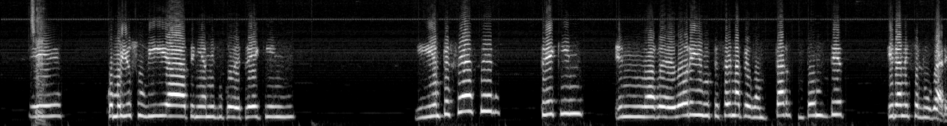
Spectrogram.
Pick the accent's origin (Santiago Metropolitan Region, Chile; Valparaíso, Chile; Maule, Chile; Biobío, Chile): Santiago Metropolitan Region, Chile; Laguna de Aculeo; Mira, yo soy oriunda de la Laguna de Aculeo.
